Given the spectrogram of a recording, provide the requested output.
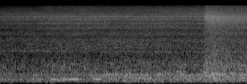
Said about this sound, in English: Now, this is the train to... This is the speed train, you know that, right? Yeah, the high-speed one. The one that goes to Ebbsfleet. I think it goes to... Where does it go? Is it Folkestone? Ramsgate.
